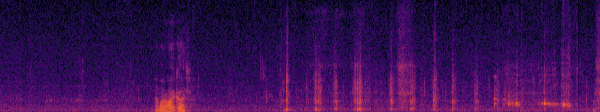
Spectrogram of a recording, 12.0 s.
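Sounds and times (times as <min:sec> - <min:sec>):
crunching on a pretzel: 0:05.2 - 0:11.6.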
